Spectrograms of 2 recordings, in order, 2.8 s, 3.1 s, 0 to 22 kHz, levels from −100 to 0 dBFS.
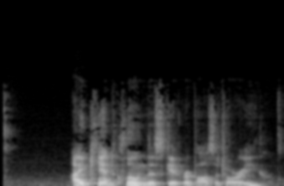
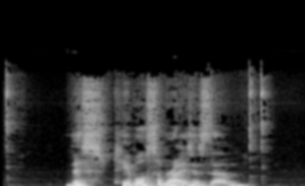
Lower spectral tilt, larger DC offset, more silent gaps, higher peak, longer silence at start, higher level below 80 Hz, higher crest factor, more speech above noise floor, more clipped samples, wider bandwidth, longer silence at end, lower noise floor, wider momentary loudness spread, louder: about the same, -6.5 dB/octave vs -5.5 dB/octave; neither; neither; about the same, -2 dBFS vs -2 dBFS; first, 0.7 s vs 0.05 s; second, -60 dBFS vs -54 dBFS; about the same, 20 dB vs 16 dB; second, 38 dB vs 51 dB; neither; second, 11 kHz vs 14 kHz; second, 0.2 s vs 0.4 s; second, -59 dBFS vs -66 dBFS; second, 7 LU vs 20 LU; second, -22 LUFS vs -16 LUFS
